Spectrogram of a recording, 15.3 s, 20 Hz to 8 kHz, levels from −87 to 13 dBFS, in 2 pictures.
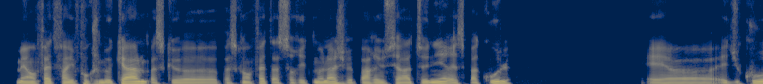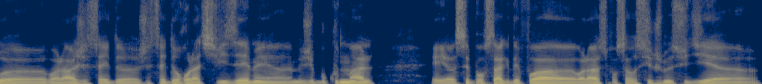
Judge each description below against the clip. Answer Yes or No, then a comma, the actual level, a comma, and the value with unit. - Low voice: Yes, low, 105 Hz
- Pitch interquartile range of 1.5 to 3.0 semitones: No, average, 3.4 semitones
